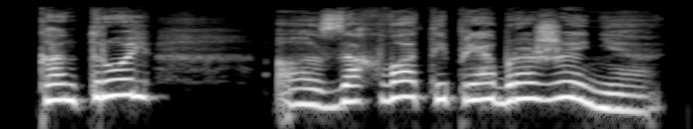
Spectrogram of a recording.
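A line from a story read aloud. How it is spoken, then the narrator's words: Uncertain. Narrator (Russian): неуверенно произнесла я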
